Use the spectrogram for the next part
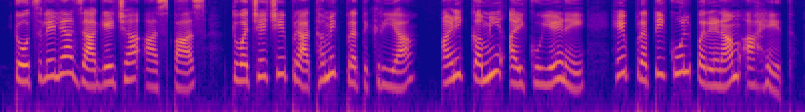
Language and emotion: Marathi, neutral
